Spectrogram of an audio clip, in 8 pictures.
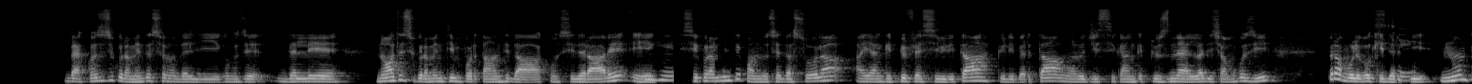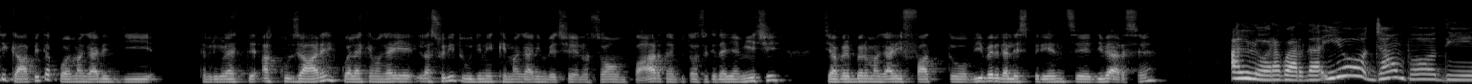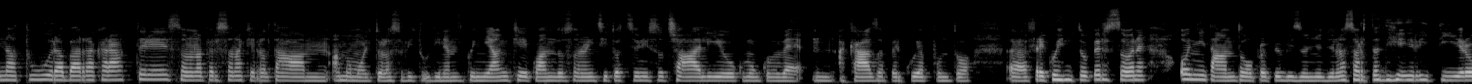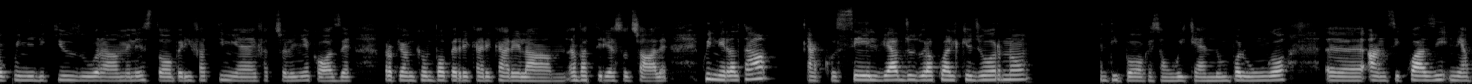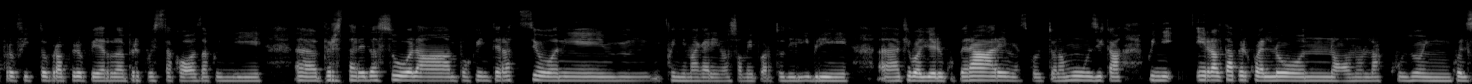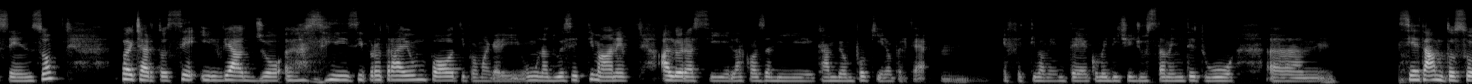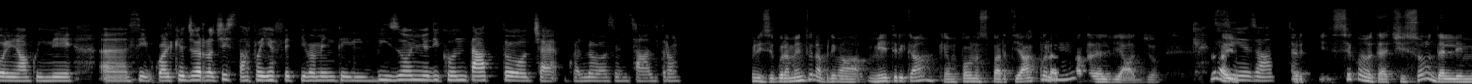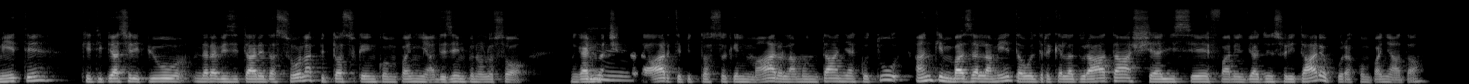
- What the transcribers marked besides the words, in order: "questi" said as "quesi"; other background noise; laughing while speaking: "frequento"; "proprio" said as "propio"; laughing while speaking: "sorta di ritiro"; "proprio" said as "propio"; "proprio" said as "propio"; background speech; "Quindi" said as "quini"
- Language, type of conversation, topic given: Italian, podcast, Come ti prepari prima di un viaggio in solitaria?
